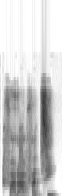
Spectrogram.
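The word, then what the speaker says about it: Farafatsy: You pronounce it Farafatsi.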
